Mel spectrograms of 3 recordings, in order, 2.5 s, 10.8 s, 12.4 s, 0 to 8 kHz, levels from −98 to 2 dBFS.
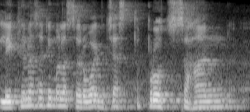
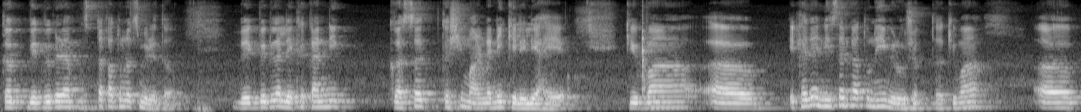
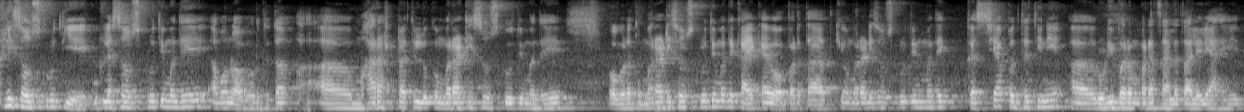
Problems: background sounds at intervals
